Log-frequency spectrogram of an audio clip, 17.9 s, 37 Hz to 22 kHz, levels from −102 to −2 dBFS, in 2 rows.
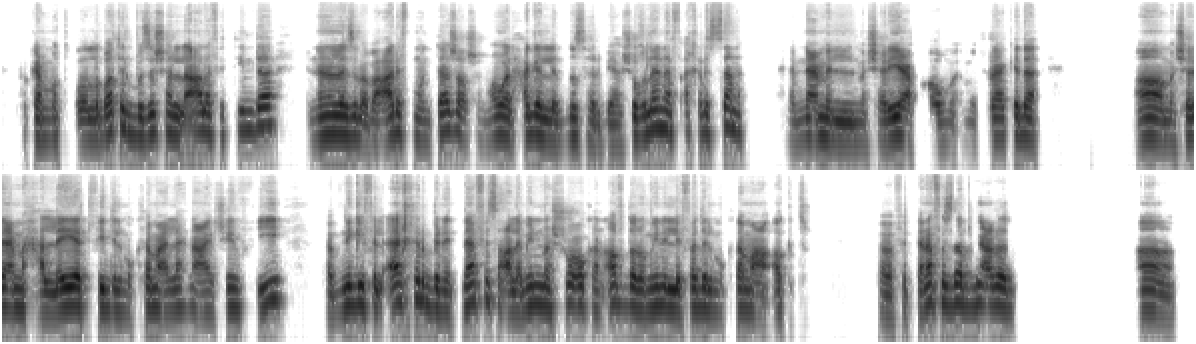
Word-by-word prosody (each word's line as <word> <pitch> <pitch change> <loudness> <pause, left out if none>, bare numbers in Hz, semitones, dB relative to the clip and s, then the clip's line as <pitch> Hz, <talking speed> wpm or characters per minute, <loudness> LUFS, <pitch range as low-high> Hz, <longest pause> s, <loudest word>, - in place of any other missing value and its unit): فكان 130 - -2
متطلبات 130 +5 -1
الPosition 155 0 -1
الأعلى 155 +2 +3
في 145 - -15
team 175 +4 -7
ده 200 +4 +2 0.3
إن 135 - -13
أنا 150 - +3
لازم 145 -1 +4
أبقى - - 0
عارف 155 +1 +3
montage 160 +7 -2
عشان 125 -7 -6
هو 140 0 +2
الحاجة 150 +4 +1
اللي 125 -3 +1
بنظهِر 125 0 -6
بيها 110 -1 -7
شغلنا 160 - +1
في 165 - -12
آخر 160 -2 -8
السنة، 160 +3 -2 0.3
إحنا 120 - -17
بنعمل 125 -3 0
مشاريع 120 +4 +2
قوم 115 0 -4
مشاريع 135 +4 -4
كده 135 -1 0 0.7
آه، 135 0 +5
مشاريع 135 +4 +1
محلّية 140 +1 +5
تفيد 145 -1 0
المجتمع 135 +1 -2
اللي 135 +3 -3
إحنا 145 -3 -5
عايشين 125 +4 -3
فيه 160 +7 -3 0.3
فبنيجي 155 +2 +3
في 155 - -6
الآخر 175 +6 +3
بنتنافس 160 +5 0
على 125 0 +1
مين 155 +3 +1
مشروعه 155 +2 +1
كان 135 -3 -9
أفضل 160 -2 +2
ومين 145 +3 0
اللي 140 -2 +5
فاد 145 +1 -1
المجتمع 135 0 -1
أكتر، - - -10 0.5
ففي 115 -1 -5
التنافس 165 -1 0
ده 165 - +4
بنعرض 150 -2 +2 1.0
آه. 125 -6 0
145 Hz, 190 wpm, -25 LUFS, 130-155 Hz, 1.0 s, آه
